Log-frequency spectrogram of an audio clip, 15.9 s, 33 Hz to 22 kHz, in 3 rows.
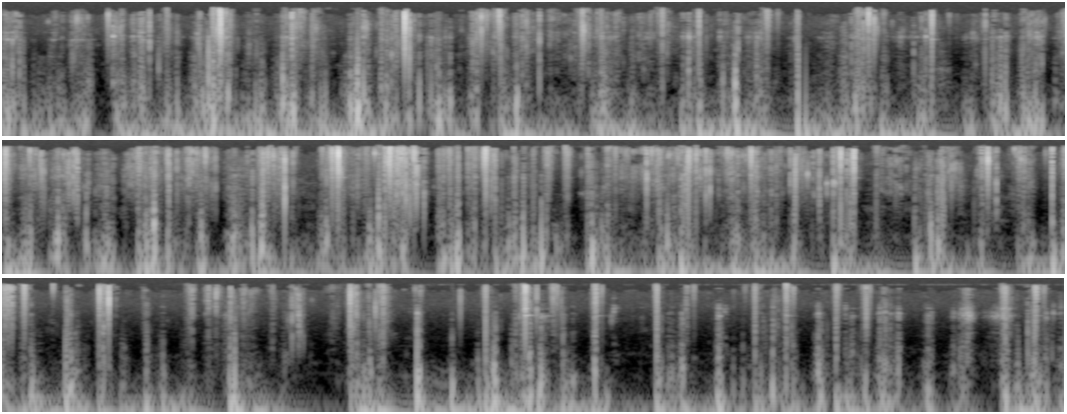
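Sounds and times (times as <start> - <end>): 
crackles and taps: 0.0 - 15.9
gloved fingers and cotton swab scratching and rubbing on microphone: 0.0 - 15.9.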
